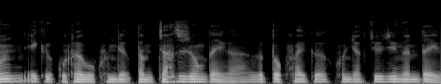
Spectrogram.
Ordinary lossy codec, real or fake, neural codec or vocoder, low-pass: none; fake; codec, 16 kHz, 4 kbps, FunCodec, trained on Chinese and English, 50 frames a second; none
